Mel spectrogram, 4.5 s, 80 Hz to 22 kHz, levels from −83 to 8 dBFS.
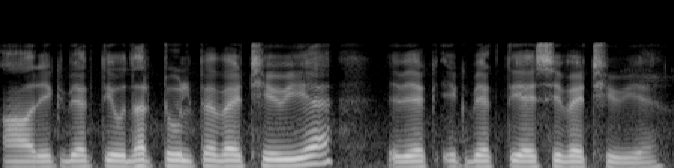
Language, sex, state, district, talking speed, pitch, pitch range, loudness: Hindi, male, Bihar, Patna, 200 wpm, 130 Hz, 125-135 Hz, -17 LUFS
